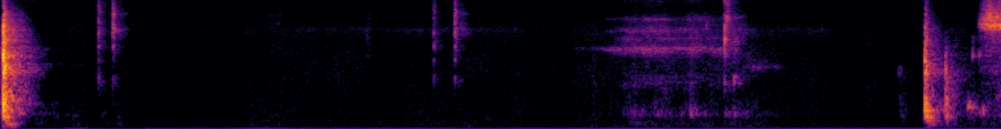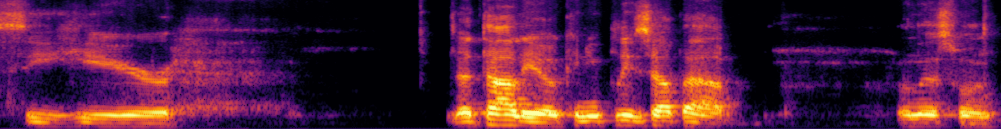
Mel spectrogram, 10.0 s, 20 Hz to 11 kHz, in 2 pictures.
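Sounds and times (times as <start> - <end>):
computer clicks: 0.0 - 0.7, 2.1 - 2.4.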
